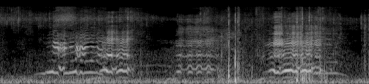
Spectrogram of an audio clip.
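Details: Bishi goats, a herd of 60 with 30 kids, on the coast north of Al Qunfudhah, Saudi Arabia; two drawn-out, quavering bleats about two seconds apart, with a sharp knock between them.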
